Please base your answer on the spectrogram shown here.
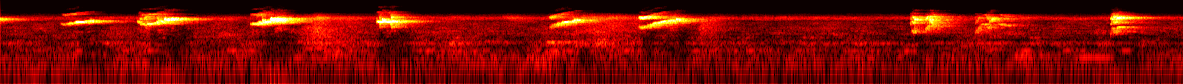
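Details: Reclining lovebird giving bright, squeaky chirps, several rising notes in quick succession, a brief pause, then a few sharper clipped chirps.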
